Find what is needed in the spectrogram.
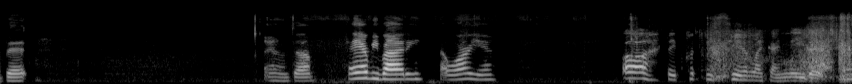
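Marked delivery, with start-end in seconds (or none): none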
